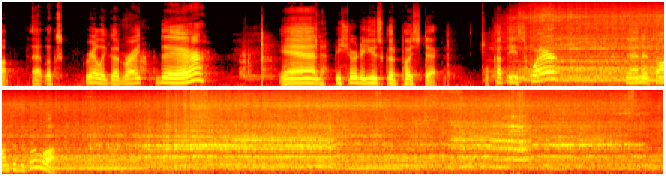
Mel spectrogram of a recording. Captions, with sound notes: THAT LOOKS REALLY GOOD RIGHT THERE. AND BE SURE TO USE A GOOD PUSH STICK. CUT THESE SQUARE. [ SAW WHIRRING ] THEN IT'S ON TO THE GLUE-UP.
